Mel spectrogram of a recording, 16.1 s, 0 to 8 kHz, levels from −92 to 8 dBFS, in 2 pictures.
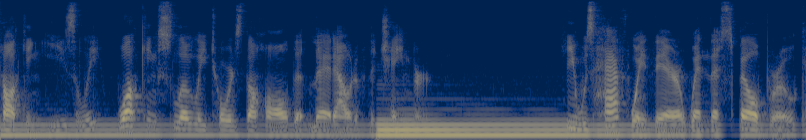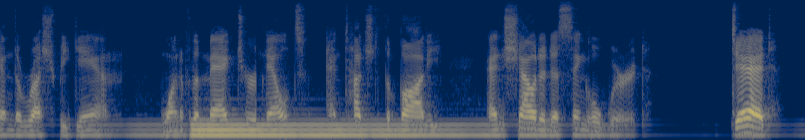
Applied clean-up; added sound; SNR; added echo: neural mask model RNNoise.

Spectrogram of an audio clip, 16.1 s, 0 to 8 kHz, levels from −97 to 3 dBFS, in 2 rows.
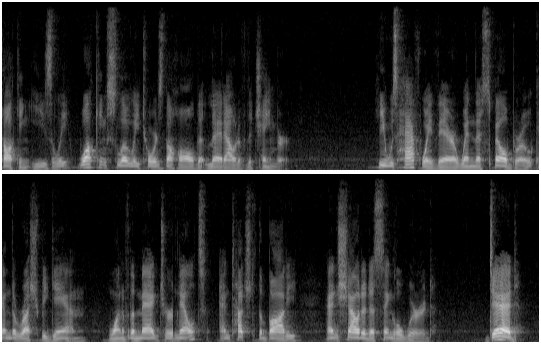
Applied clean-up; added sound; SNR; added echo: none; none; none; none.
